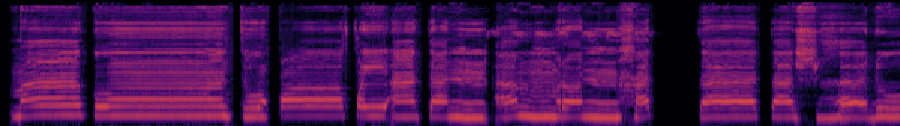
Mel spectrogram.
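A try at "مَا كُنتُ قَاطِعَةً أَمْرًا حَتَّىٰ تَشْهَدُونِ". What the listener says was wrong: Bagus, jaga tenangnya.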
